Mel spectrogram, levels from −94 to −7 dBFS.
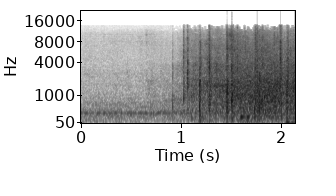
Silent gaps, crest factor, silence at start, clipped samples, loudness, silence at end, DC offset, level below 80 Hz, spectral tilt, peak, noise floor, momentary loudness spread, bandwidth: none; 18 dB; 0.05 s; under 0.1%; -14 LUFS; 0 s; under 0.1%; -42 dBFS; -1.5 dB/octave; 0 dBFS; -39 dBFS; 12 LU; 14.5 kHz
